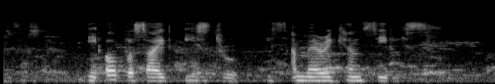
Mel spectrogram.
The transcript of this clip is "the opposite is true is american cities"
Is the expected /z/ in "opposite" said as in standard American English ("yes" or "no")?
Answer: no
